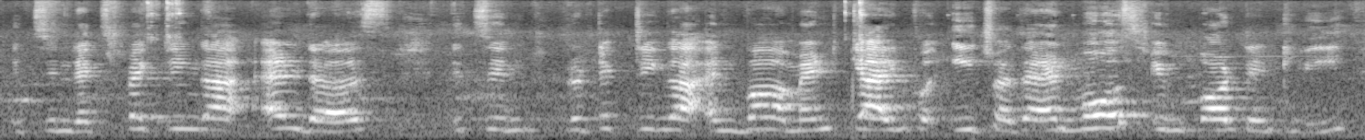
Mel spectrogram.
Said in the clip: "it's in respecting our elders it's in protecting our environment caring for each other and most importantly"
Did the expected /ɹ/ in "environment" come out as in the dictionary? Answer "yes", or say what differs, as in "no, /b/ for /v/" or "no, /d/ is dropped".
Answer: no, /ɹ/ is dropped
